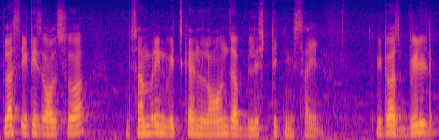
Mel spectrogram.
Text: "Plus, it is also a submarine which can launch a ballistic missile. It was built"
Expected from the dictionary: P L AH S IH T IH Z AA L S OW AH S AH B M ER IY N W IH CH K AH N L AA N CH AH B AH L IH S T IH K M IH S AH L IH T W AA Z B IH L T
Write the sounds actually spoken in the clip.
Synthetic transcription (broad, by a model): P L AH S IH T IH Z AA L S OW AH S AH M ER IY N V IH CH K AH N L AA N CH AH B AH L IH S T IH K M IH S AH L IH T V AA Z B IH L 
